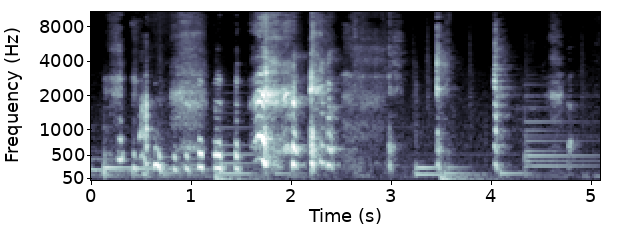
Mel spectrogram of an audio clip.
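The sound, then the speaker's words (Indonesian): A run of sharp coughs, set off by hearing a crude word, comes in several bursts over a few seconds, mixed with brief voiced sounds and what seems like light laughter in between. “sampai batuk lo dia lo dengar kata memek lo”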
